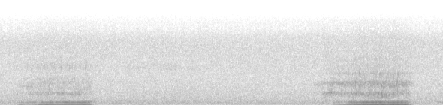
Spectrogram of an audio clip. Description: Rottweiler snoring loud!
